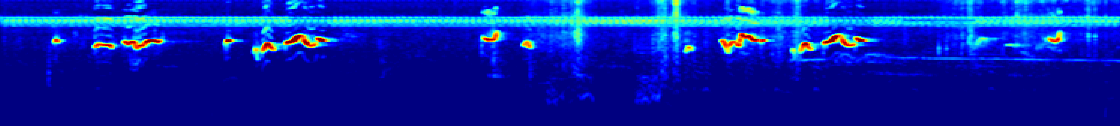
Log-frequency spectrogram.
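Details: Red-whiskered bulbul, yellow form, kept as a decoy bird: scattered short whistles and bouncy rising warbles in loose phrases every few seconds, with a faint steady high whine and slight background rustle.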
